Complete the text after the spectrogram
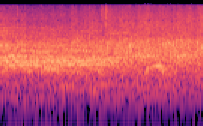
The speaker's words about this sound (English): Give them a big round of applause.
